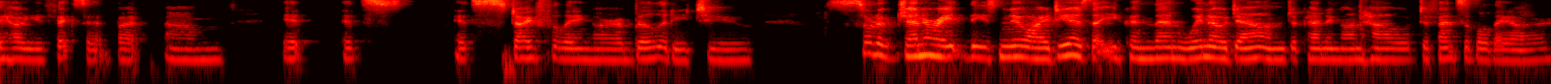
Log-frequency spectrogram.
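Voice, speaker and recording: The delivery moves at a moderate pace with monotone, flat intonation. The background is quiet. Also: woman. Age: 40s. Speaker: science writer; interview guest. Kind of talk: casual interview. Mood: thoughtful, conversational. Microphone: video call.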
